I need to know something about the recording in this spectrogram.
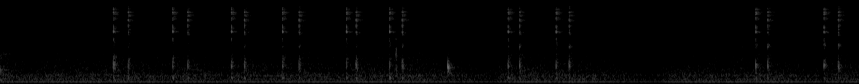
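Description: Faint computer mouse clicks, each a quick press-and-release pair, about two a second as pen-tool anchor points are set one after another. There is a pause of about a second and a half near the end before two more. A faint steady low hum lies underneath.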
